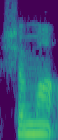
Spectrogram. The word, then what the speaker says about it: Shema: Pronounced Shema, yeah.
